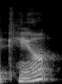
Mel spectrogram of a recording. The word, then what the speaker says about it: can't: It's similar to how we say can't. On can't, you often won't hear that T sound. People will just use a short N and they'll stop the air with the tongue.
